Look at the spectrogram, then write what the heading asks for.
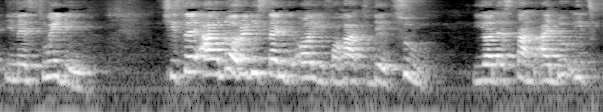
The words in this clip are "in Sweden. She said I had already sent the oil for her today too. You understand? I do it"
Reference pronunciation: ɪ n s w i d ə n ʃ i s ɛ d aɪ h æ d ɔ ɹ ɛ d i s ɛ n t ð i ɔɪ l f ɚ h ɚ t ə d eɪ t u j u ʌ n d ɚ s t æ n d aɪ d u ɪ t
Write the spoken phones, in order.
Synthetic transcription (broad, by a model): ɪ n s w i d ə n ʃ i s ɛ aɪ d ɔ ɹ ɛ d i s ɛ n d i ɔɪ f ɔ h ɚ t ə d eɪ t u j u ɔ n d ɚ s t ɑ n d aɪ d u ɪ t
